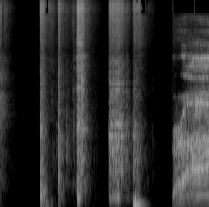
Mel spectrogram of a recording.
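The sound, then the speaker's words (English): A series of short, rough growling lion roars from the opening logo of the film No Time to Die, two or three quick bursts, then a longer deep roar, followed by a sustained swelling tone like the start of music. “Solid lion.”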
